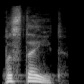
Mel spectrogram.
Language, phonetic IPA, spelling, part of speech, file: Russian, [pəstɐˈit], постоит, verb, Ru-постоит.ogg
- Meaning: third-person singular future indicative perfective of постоя́ть (postojátʹ)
